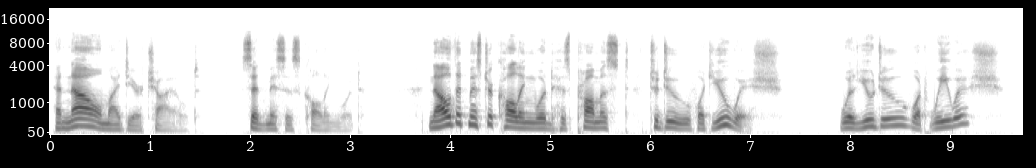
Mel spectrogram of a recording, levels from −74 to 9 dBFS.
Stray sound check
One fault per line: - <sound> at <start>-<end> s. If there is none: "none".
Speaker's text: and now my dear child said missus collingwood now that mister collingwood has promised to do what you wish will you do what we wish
none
